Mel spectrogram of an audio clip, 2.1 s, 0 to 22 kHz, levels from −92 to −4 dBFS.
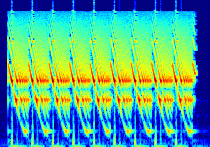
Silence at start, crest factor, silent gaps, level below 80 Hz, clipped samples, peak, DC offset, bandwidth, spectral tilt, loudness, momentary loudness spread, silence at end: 0.05 s; 12 dB; none; -60 dBFS; 0.6%; 0 dBFS; 0.2%; over 20 kHz; 3 dB/octave; -8 LUFS; 1 LU; 0.15 s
